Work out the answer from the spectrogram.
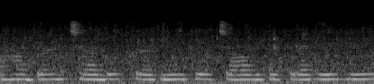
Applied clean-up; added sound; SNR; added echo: none; Stream / Trickle, dribble; 11 dB; reverberation time 0.3 s.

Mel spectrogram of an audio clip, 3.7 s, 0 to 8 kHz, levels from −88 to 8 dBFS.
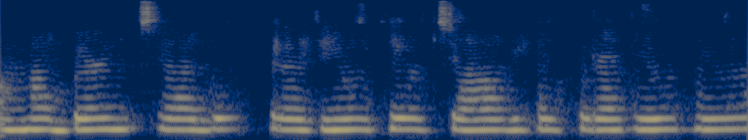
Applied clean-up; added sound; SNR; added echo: neural mask model DeepFilterNet 3.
